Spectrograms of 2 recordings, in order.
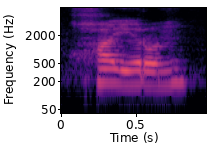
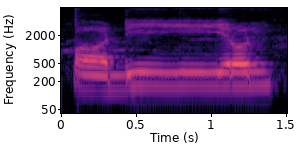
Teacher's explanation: apabila sebelum ro itu ada ya sukun, contohnya khairun. Nah, ini harus dibaca tipis.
